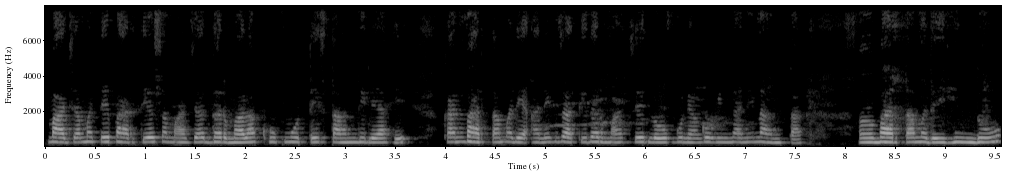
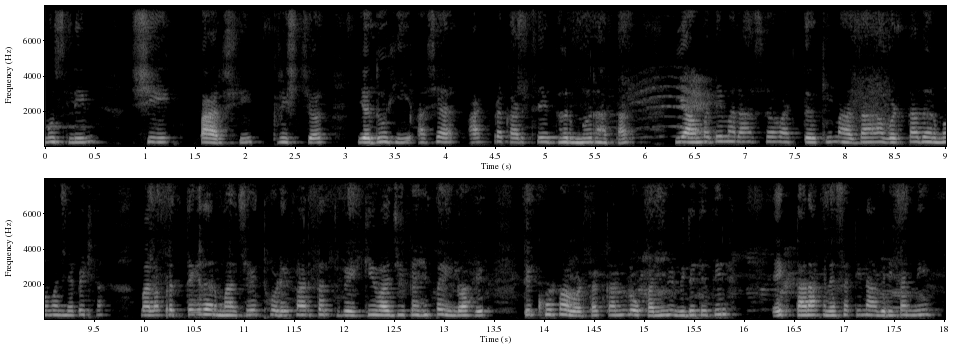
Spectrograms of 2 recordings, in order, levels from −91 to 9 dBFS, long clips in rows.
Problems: constant background noise, continuous background conversations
